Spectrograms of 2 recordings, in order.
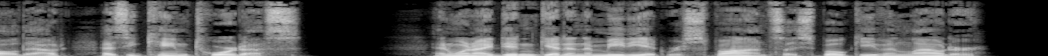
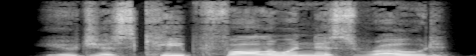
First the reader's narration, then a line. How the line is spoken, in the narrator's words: the man finally rasped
